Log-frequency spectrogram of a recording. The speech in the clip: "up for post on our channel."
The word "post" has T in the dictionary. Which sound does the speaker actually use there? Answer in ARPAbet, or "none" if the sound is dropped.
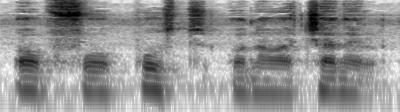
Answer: T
